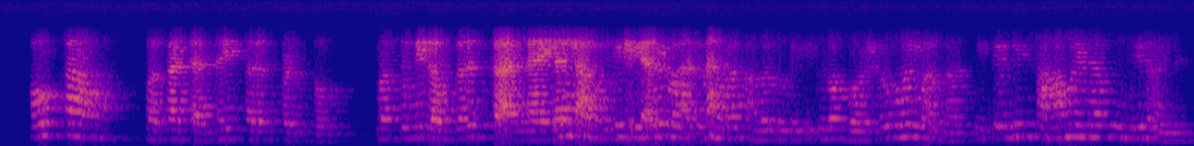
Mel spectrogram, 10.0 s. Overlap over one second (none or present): present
